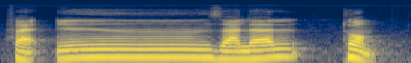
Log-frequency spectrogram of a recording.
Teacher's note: اگر عزیزان دقت بکنن وقتی که میخواین تلفظ بکنید، اگر صداتون قطع شد، گیر کرد، اون موقع متوجه میشید که از بینی داره ادا میشه. اخفا، هم مقداری صدا در بینی مخفی میشه، هم روش توقف میشه مقداری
